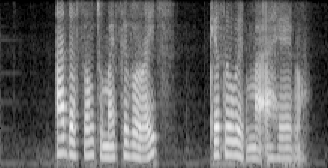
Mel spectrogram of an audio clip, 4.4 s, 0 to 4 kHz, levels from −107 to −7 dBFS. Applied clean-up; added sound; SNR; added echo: neural mask model RNNoise.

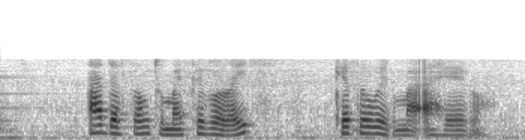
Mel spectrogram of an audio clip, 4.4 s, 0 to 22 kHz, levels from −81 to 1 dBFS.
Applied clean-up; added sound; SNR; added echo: none; Frying (food) / Dishes, pots, and pans; 20 dB; none.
